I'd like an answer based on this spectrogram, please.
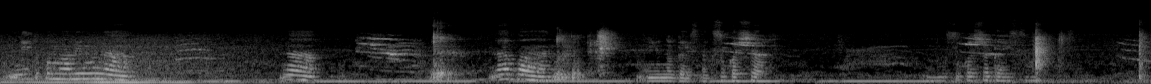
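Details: Sick rescue stray cat kept indoors, near death after twelve days without eating and a vet injection; a long run of short, arched, strained meows repeated every second or so, over a constant low hum and occasional human speech.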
